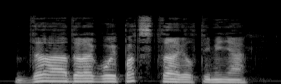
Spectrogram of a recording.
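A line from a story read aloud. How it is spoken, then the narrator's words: Displeased tone. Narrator (Russian): сказала Настя недовольным тоном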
